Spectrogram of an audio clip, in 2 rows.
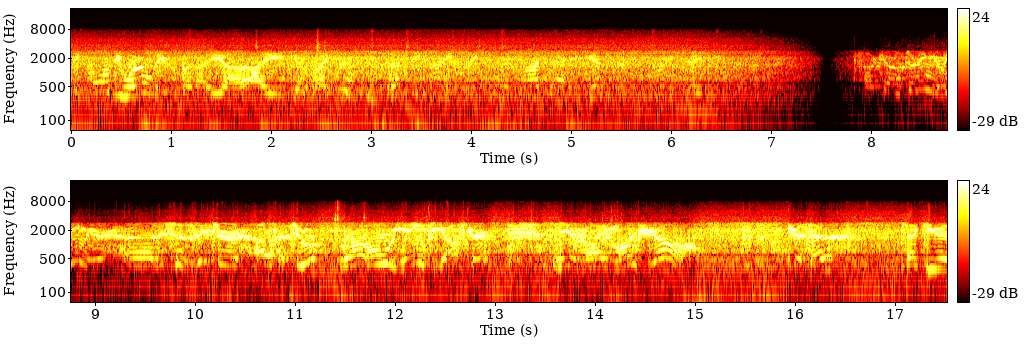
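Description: Single-sideband voice on a 144 MHz amateur radio contact: talk, then a brief fade to silence about halfway. After it, a distant station's voice comes from the receiver, thin and narrow-sounding over band hiss.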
